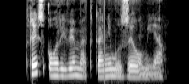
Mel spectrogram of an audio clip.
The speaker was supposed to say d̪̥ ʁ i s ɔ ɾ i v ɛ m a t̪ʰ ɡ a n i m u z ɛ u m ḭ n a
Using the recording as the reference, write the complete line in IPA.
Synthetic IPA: d̪̥ ʁ ɛ s ɔ ɾ i v ɛ m a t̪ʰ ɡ a n i m u z ɛ u m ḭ a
